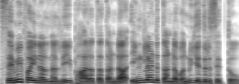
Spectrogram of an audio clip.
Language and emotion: Kannada, neutral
